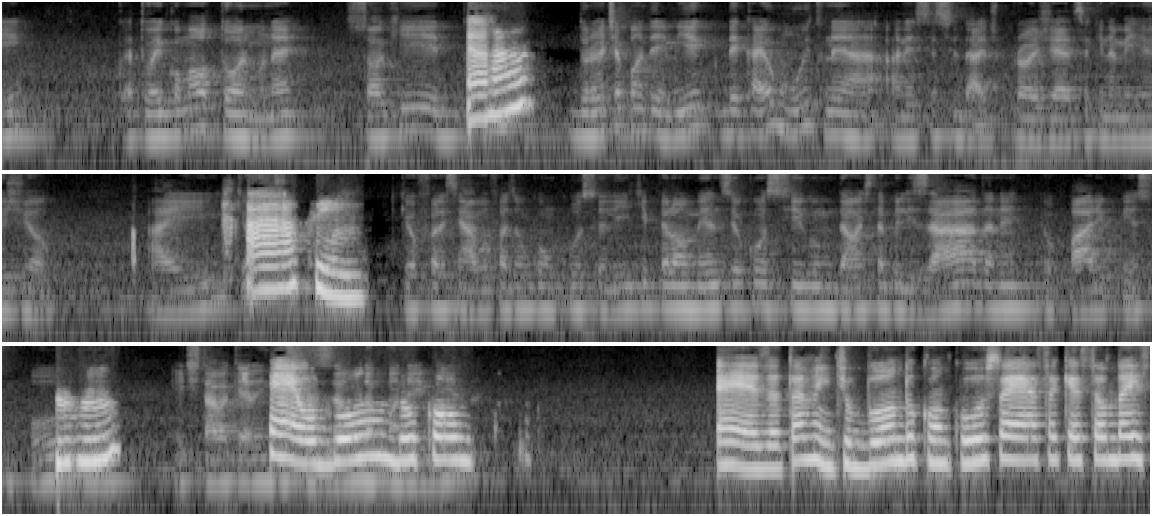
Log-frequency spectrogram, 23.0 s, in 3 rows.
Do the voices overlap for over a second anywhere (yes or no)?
yes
